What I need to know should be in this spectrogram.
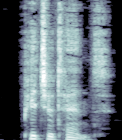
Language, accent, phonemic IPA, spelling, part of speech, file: English, Australia, /ˌpɪtʃəˈtɛnt/, pitch a tent, verb, En-au-pitch a tent.ogg
- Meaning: 1. To have an erection that shows through the trousers 2. Used other than figuratively or idiomatically: to pitch a tent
